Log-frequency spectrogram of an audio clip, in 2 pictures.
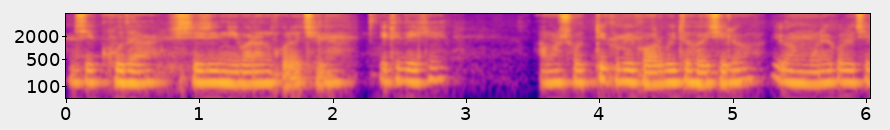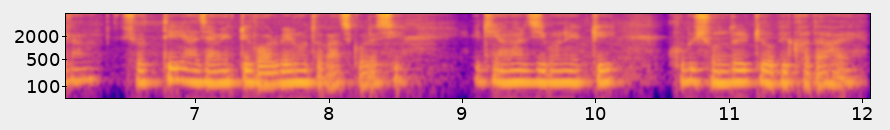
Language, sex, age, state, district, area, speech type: Bengali, male, 18-30, West Bengal, South 24 Parganas, rural, spontaneous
